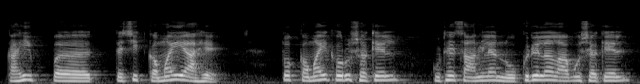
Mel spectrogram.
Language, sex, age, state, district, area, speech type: Marathi, male, 60+, Maharashtra, Nashik, urban, spontaneous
